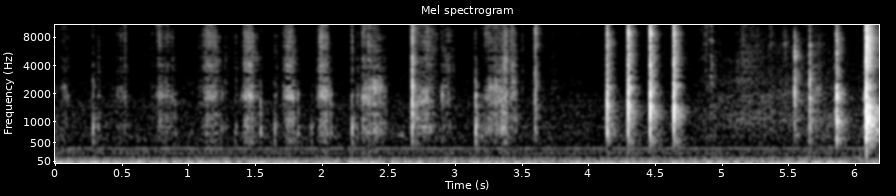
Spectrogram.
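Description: Metal spatula scraping pressed eyeshadow out of its compact, a run of short repeated scrapes, followed a little after four seconds in by a quick series of sharp taps and a few more just before the end.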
